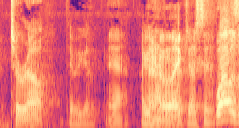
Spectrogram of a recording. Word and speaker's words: Teruel: now there we go what's your last name Terrell yeah I was like right here we are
